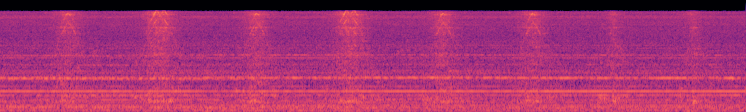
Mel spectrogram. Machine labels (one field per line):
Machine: slide rail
